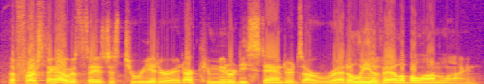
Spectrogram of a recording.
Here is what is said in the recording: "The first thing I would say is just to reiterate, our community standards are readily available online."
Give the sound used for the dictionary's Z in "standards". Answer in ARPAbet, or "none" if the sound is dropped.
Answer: Z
